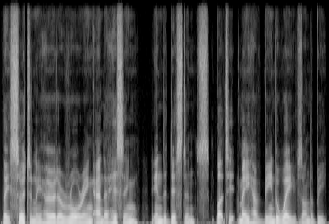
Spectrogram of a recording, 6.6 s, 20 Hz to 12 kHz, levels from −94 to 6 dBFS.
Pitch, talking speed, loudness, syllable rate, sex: 110 Hz, 190 wpm, -16 LUFS, 4.5 syllables/s, male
